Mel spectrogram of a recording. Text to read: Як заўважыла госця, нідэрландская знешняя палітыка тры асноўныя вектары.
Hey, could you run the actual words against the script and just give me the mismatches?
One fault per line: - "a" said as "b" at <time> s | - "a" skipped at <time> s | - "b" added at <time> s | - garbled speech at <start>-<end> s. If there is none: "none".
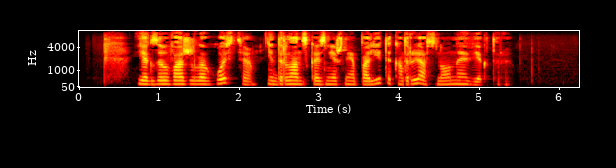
none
